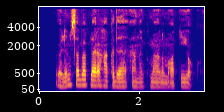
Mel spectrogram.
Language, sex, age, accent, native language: Uzbek, male, 18-24, Andijon, Uzbek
